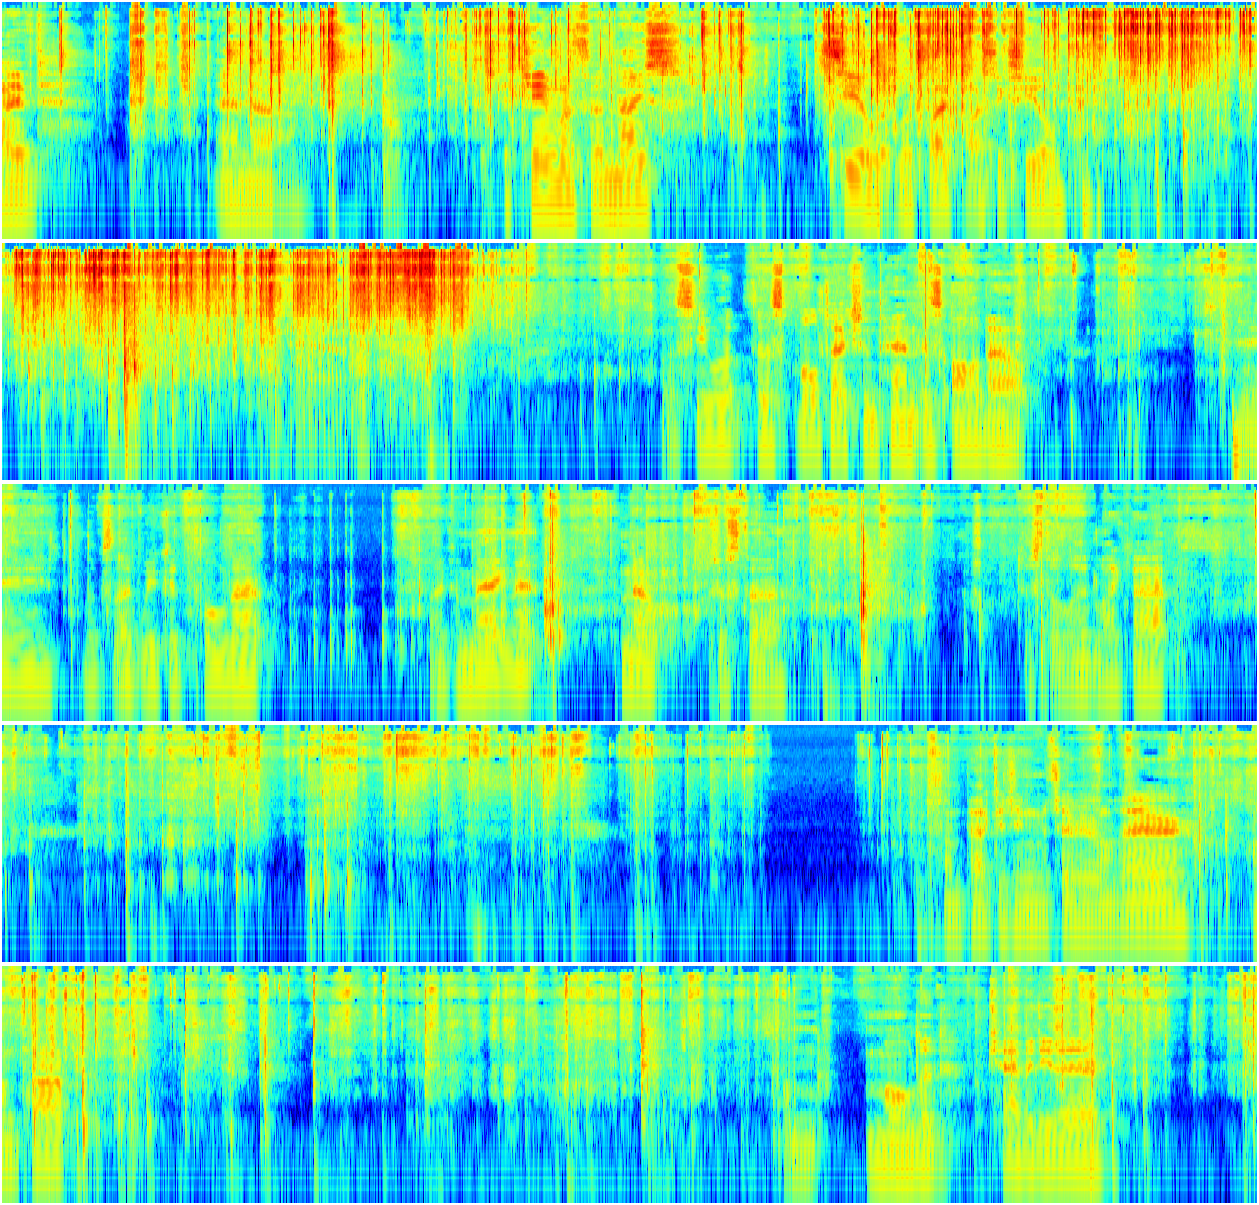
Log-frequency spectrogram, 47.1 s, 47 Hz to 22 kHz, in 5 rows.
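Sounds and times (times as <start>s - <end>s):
plastic wrap crinkling: 0.8s - 13.4s.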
